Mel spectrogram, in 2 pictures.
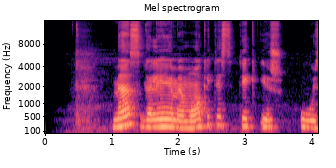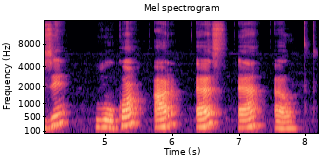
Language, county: Lithuanian, Vilnius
